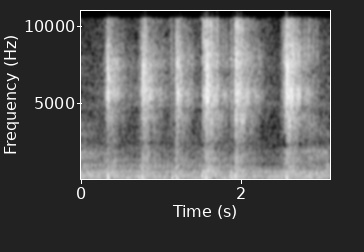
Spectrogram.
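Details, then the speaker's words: Southbend drill press quill/pulley ball bearing, removed and spun by hand; gritty, irregular rattling bursts instead of the quiet spin-down of its mate; rough, worn bearing, being replaced. "compared to that other one, which is nice and silent. So, definitely making noise on that one."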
